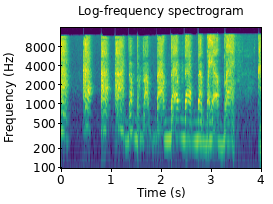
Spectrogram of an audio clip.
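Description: A man making Donald Duck-style voice noises, squeezing air from a pocket between his tongue and left cheek (buccal speech). It comes as a run of short raspy bursts, then a longer buzzy stretch with a wavering pitch in the second half.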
